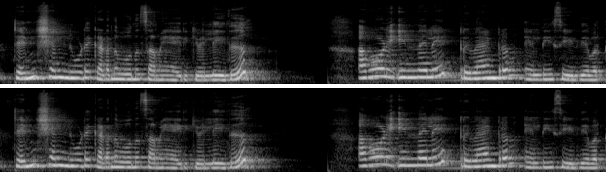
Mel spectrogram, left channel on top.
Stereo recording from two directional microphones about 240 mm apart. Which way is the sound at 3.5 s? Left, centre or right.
Centre.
